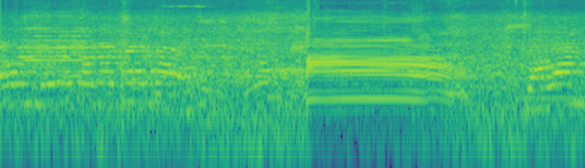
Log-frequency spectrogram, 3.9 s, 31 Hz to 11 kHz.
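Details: Sahiwal bull calves at a cattle market, 15 December 2025, being bought by a Dhaka farmer: one short, tonal, harmonic-rich calf moo under a second long near mid-clip, a fainter call near the end, over steady crowd chatter and talk.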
